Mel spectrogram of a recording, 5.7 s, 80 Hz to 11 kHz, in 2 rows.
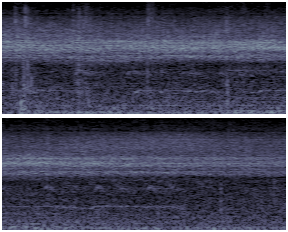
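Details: A chorus of northern dusk-singing cicadas (Tibicen auletes) makes a steady, high, buzzing drone that never breaks, recorded at dusk on July 28, 2009 in Lakewood, New Jersey.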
